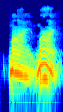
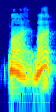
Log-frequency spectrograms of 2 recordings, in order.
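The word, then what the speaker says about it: 买卖: in chinese language let's look at another word if we pronounce it as mai mai it means by and cell there are two verbs well when we pronounce it as mai mai it means business it's a noun to sum up neutral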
